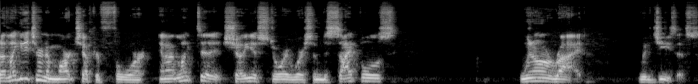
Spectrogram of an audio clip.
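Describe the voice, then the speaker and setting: With an American accent, a man speaks at a very fast pace. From US South, Alabama. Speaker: youth speaker. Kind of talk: sermon. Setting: video call from bedroom. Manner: casual.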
